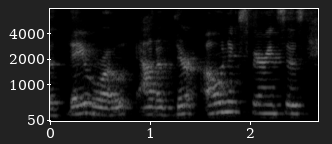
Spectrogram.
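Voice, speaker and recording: Noticeable background noise behind a woman's voice, fairly high for a woman. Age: 60s. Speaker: anti-trafficking advocate and author. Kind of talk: podcast interview.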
